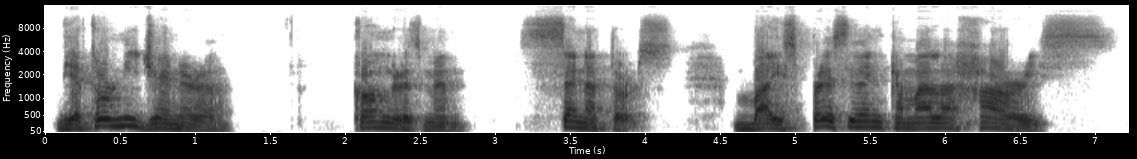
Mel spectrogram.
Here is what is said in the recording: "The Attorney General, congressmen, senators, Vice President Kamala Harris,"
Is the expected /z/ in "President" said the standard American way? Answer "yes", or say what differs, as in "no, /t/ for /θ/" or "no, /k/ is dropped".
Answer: no, /s/ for /z/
